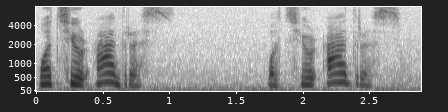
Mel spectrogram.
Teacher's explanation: at the end of the question, you will have a falling tone of voice.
